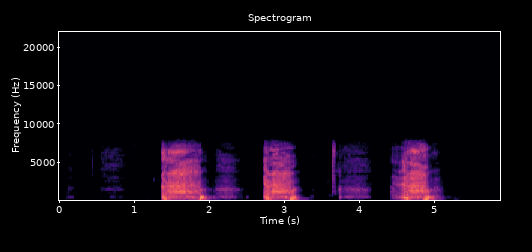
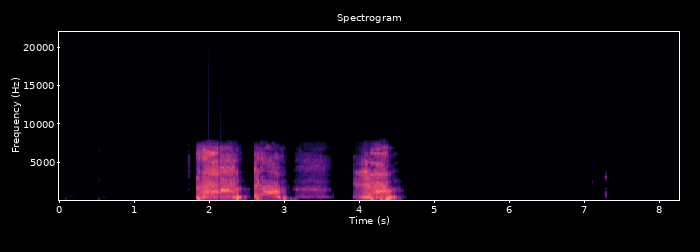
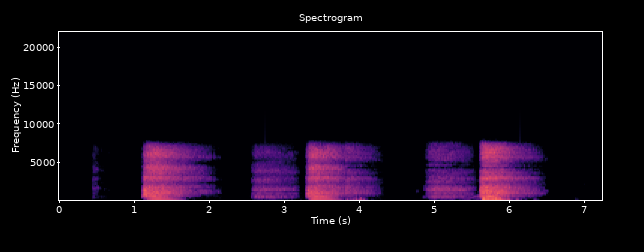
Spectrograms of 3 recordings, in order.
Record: three_cough_length: 5.9 s
three_cough_amplitude: 32767
three_cough_signal_mean_std_ratio: 0.43
cough_length: 8.3 s
cough_amplitude: 32768
cough_signal_mean_std_ratio: 0.36
exhalation_length: 7.3 s
exhalation_amplitude: 30192
exhalation_signal_mean_std_ratio: 0.43
survey_phase: alpha (2021-03-01 to 2021-08-12)
age: 45-64
gender: Male
wearing_mask: 'No'
symptom_cough_any: true
symptom_headache: true
symptom_onset: 3 days
smoker_status: Never smoked
respiratory_condition_asthma: false
respiratory_condition_other: false
recruitment_source: Test and Trace
submission_delay: 2 days
covid_test_result: Positive
covid_test_method: RT-qPCR
covid_ct_value: 19.3
covid_ct_gene: ORF1ab gene
covid_ct_mean: 19.9
covid_viral_load: 300000 copies/ml
covid_viral_load_category: Low viral load (10K-1M copies/ml)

